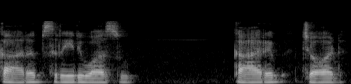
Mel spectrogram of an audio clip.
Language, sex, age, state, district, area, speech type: Telugu, male, 60+, Andhra Pradesh, Konaseema, rural, spontaneous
